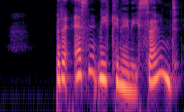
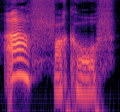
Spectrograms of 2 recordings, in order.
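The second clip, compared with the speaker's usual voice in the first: amused mutter; 8 semitones lower, much slower than usual. Acted. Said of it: "I smile to myself and I say".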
